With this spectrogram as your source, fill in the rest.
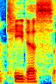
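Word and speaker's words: Tidus: um but voicing uh I've heard it pronounced Titus or tetus uh depending on who you are uh you know voicing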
